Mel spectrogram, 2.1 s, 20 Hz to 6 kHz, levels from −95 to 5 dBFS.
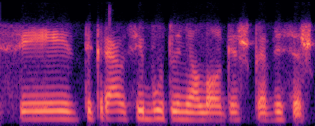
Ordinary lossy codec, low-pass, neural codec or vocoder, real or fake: Opus, 32 kbps; 5.4 kHz; none; real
